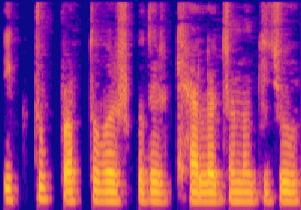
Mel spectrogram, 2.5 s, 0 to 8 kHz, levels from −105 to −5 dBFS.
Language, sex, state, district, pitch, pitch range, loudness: Bengali, male, West Bengal, Malda, 135 Hz, 135-140 Hz, -21 LUFS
